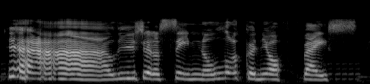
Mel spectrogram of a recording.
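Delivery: loud laughing yell; laughing gloat. Acted. Undyne laughs at the human's face, loud. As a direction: crow over the prank.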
